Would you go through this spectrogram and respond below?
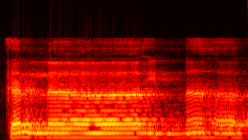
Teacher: کلا انہا، کاف باریک لام سے ملائیں گے، لا پہ مد منفصل ہے، الف مدہ کے بعد دوسری کلمے میں حمزہ آ رہا ہے، اس لیے مد منفصل ہے، ہم اسے 4 حرکات لمبا کرتے ہیں. انہا میں نون مشدد پہ غنہ ہے، آواز ناک کے بعد سے ملے جا کر 2 حرکات تک ٹھہرائیں گے.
